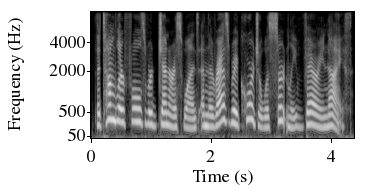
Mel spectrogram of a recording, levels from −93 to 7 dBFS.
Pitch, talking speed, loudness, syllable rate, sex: 245 Hz, 180 wpm, -17 LUFS, 5.8 syllables/s, female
